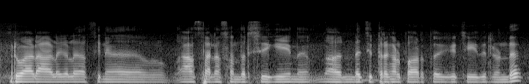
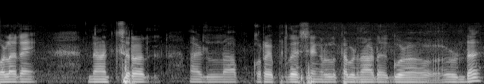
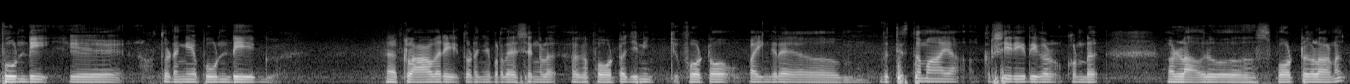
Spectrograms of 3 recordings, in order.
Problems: constant background noise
